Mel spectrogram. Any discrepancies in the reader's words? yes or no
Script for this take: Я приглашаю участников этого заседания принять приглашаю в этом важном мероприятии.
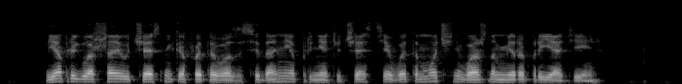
yes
